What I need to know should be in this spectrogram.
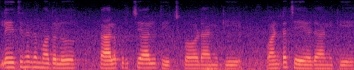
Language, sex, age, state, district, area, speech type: Telugu, female, 30-45, Andhra Pradesh, Konaseema, rural, spontaneous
